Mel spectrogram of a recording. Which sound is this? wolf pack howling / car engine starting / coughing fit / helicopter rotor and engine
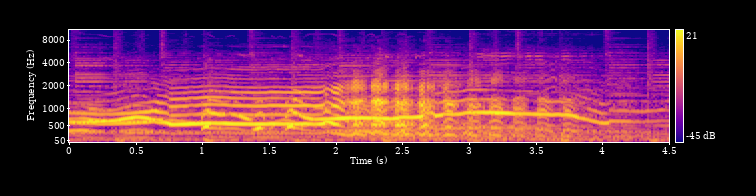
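wolf pack howling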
